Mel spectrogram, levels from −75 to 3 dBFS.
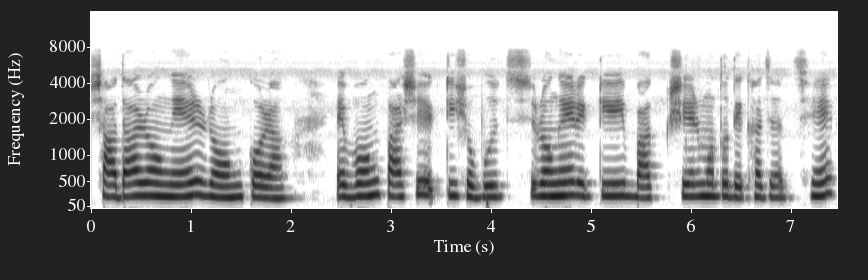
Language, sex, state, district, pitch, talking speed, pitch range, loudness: Bengali, female, Assam, Hailakandi, 230 Hz, 110 wpm, 215-235 Hz, -13 LUFS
